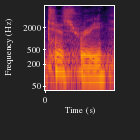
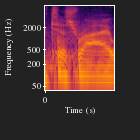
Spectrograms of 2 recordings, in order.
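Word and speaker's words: Tishri: month let me add tisri or tisri whichever way you prefer to pronounce it were a very very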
